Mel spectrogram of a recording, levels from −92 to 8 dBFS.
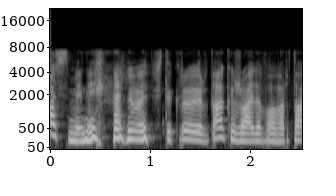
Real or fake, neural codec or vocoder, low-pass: real; none; 7.2 kHz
